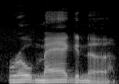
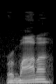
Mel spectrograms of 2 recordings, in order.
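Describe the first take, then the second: First: The g is pronounced, with an American accent. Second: The g is silent in the name. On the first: "We'll put a real American spin on it" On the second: "I feel like the G would be silent"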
